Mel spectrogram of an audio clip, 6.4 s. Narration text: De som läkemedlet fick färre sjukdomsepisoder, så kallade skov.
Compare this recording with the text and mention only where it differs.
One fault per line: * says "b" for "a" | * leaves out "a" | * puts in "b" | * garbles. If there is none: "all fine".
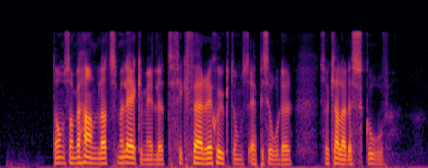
* puts in "behandlats med"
